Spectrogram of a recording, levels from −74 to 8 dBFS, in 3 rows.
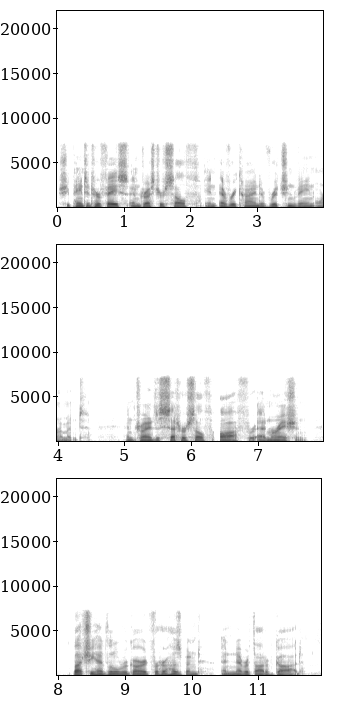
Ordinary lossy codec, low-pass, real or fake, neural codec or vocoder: AAC, 48 kbps; 7.2 kHz; real; none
